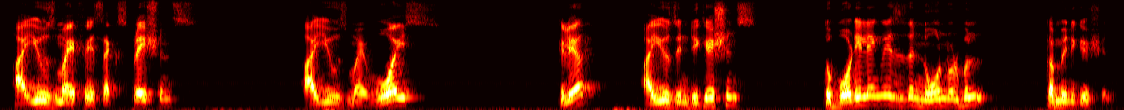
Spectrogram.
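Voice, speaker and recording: 男性教师，印度英语口音，在教室里讲课，声音偏高. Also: male voice, on the high side. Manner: slow, repetitive, often asks "Clear?". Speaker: personality development teacher. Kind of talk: classroom lecture to students.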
